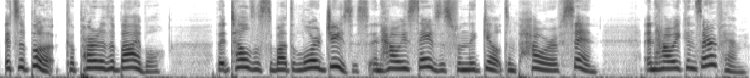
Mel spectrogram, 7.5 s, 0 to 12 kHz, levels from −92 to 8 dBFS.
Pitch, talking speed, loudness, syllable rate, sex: 280 Hz, 250 wpm, -16 LUFS, 6.2 syllables/s, female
